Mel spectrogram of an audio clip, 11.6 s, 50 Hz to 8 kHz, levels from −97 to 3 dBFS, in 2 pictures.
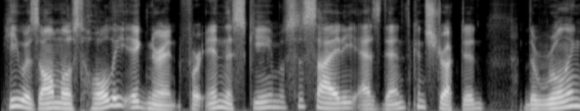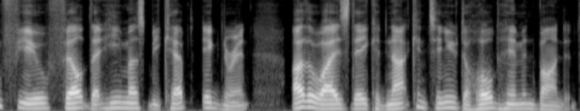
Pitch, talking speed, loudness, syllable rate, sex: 130 Hz, 175 wpm, -19 LUFS, 5.0 syllables/s, male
